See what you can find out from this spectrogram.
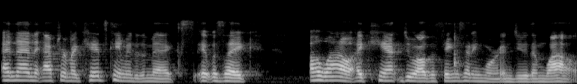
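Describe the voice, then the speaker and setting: Over a quiet background, a woman with an American accent speaks at a fairly low pitch with fairly even intonation. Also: fairly quick pace. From US Midwest (Ohio). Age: 40s. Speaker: creative life and leadership coach. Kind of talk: casual interview chat.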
